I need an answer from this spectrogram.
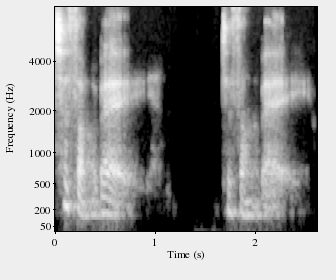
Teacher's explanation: we don't actually say 'TO' It's actually 't''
